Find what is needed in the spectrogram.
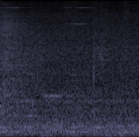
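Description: Background noise of a large warehouse store: a steady hum and rumble, with a short faint beep about three quarters of a second in.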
